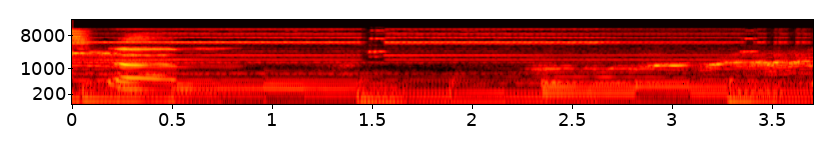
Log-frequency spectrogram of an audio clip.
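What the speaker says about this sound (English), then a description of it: "kind of vocal synthesis sound that is coming later with the synth that you can already hear in the background here" A synthesizer producing a vocal-like synthesized tone, with sustained stepped pitched notes that glide and shift in a slow melodic line, heard clearly without talk.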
